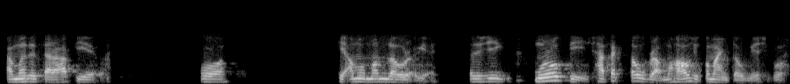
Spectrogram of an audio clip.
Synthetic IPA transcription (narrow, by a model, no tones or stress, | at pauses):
ɐmɐdɐtɐɾapʰie | o | kiʔɐmumɐmlɐwɾaɡḛ | ɐdusimuɾok̚disatʰɐk̚tɐwbɾamɔɦawsikɔmajntɐwɡesibɔ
